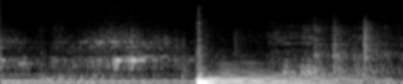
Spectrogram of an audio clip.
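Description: Closing bars of background music: held low notes, then a loud final chord about two seconds in that rings on and fades away.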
